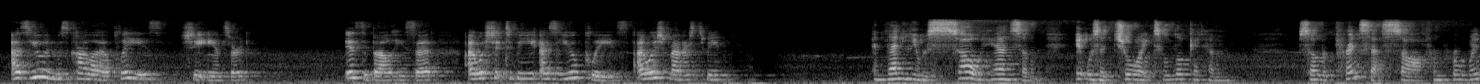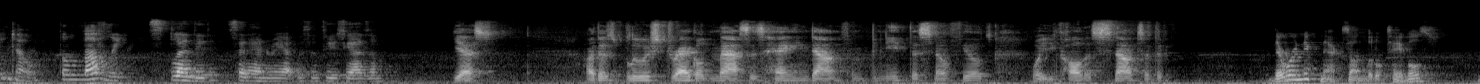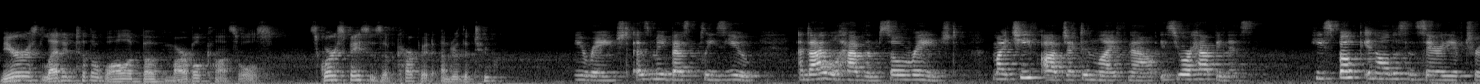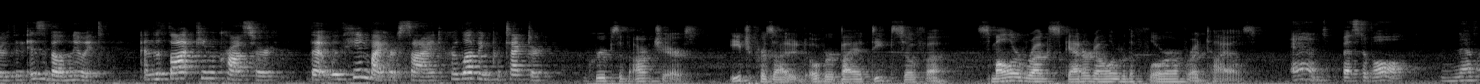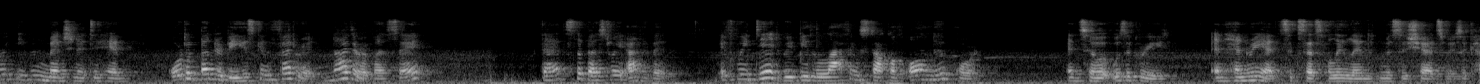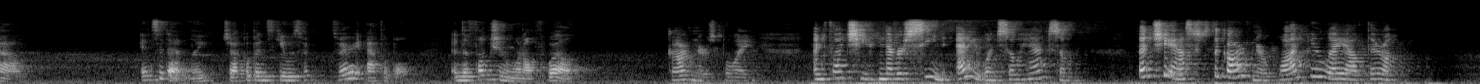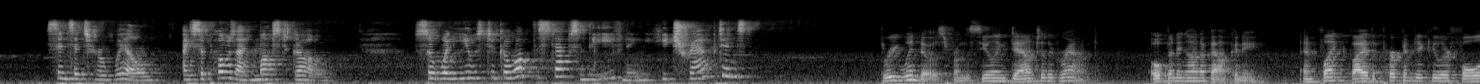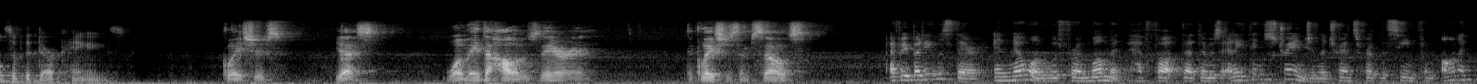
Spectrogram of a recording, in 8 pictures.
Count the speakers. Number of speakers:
five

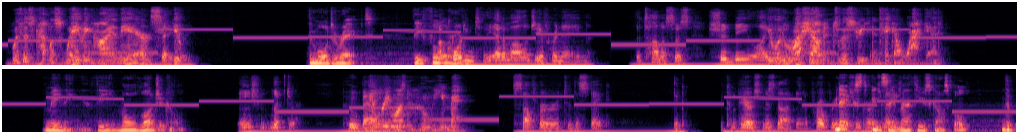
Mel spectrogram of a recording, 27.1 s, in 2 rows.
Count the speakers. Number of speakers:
three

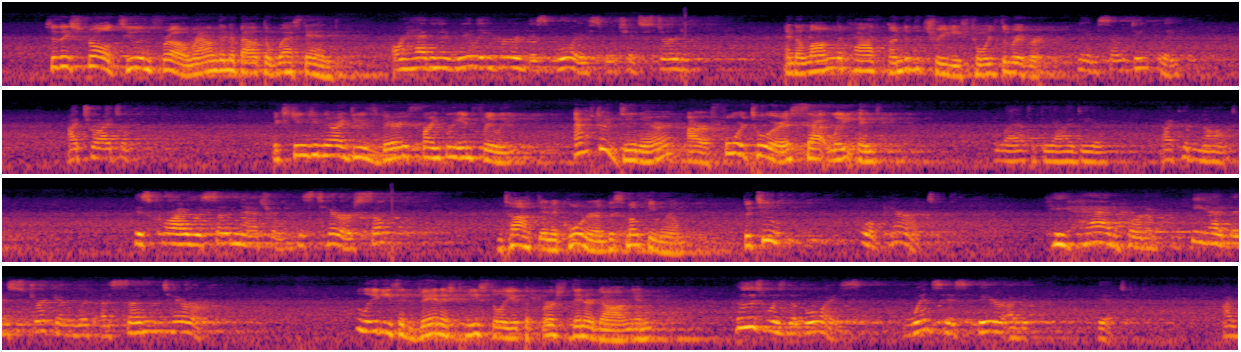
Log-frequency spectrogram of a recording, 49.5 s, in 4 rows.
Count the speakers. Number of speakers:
two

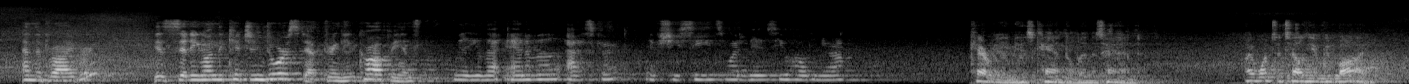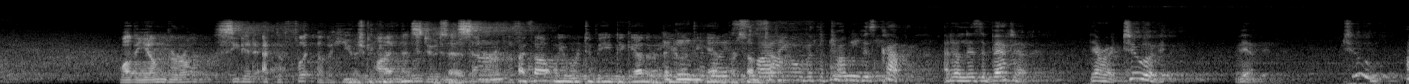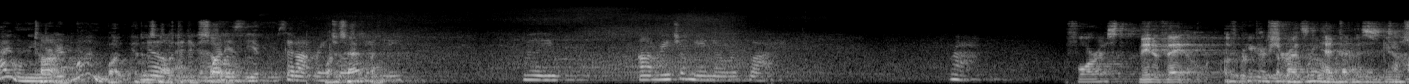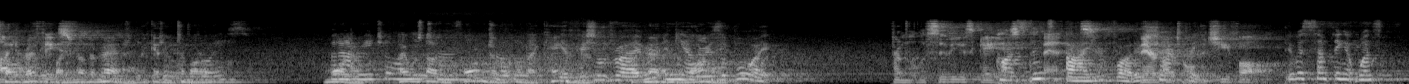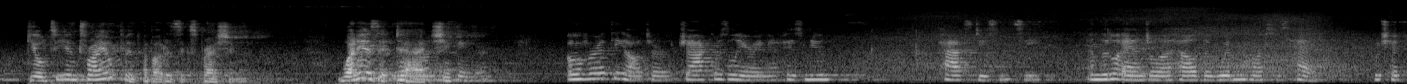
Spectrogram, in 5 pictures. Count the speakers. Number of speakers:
four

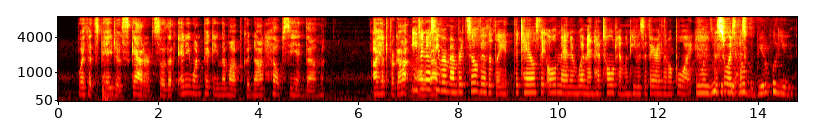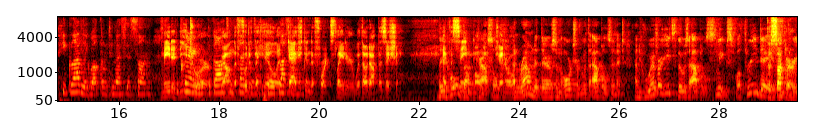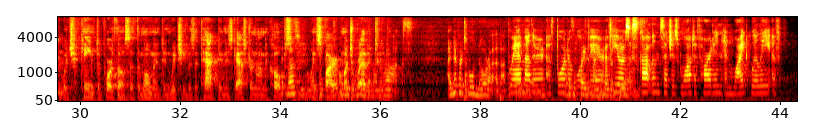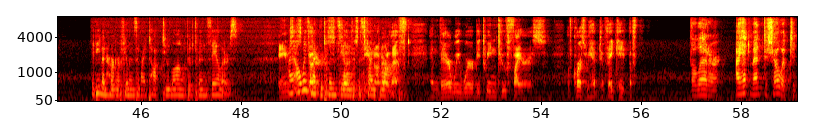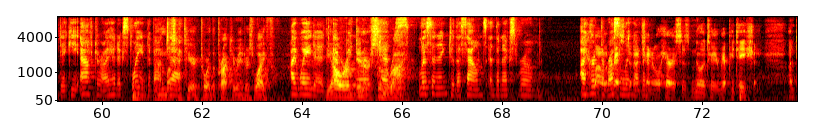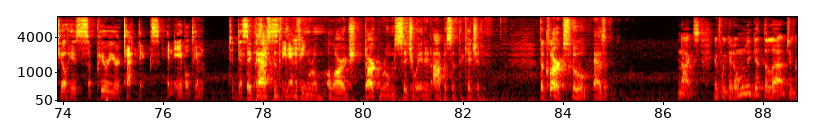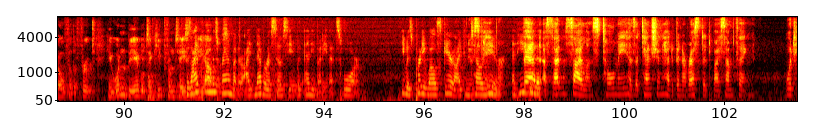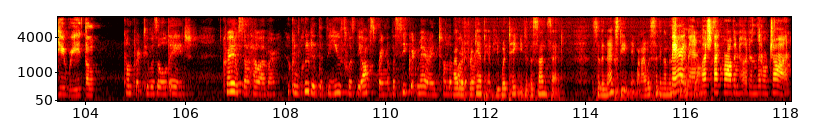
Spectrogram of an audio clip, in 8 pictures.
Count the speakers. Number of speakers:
seven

